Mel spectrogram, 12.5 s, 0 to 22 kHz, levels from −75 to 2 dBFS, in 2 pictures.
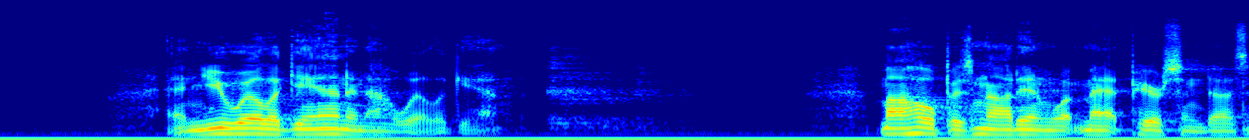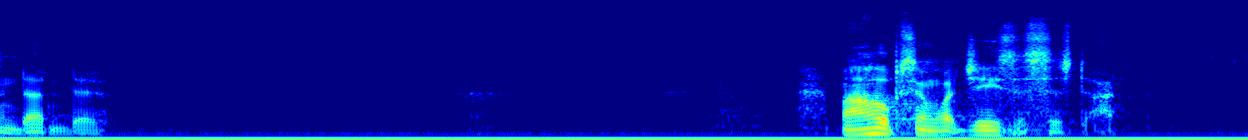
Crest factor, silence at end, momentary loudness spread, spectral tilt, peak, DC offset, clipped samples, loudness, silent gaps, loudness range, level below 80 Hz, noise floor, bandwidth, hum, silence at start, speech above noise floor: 22 dB; 0.7 s; 23 LU; -5 dB/octave; -8 dBFS; 0.8%; under 0.1%; -28 LUFS; none; 9 LU; -74 dBFS; -70 dBFS; 14 kHz; none; 0.75 s; 42 dB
